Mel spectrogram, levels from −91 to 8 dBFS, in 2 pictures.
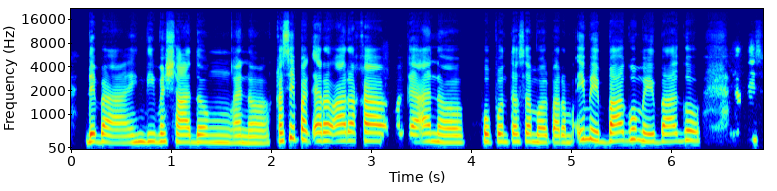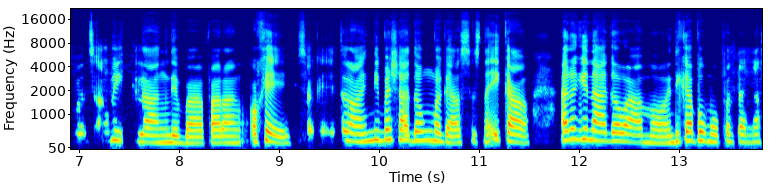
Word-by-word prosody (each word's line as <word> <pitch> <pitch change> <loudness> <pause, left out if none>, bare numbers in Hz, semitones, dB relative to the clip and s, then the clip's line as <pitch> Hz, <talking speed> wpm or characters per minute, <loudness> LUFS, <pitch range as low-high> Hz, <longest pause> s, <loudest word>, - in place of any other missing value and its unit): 'di 225 - +8
ba, 190 -3 0
hindi 220 +2 -1
masyadong 205 -2 0
ano, 185 -1 -2
kasi 240 +8 +4
'pag 285 -5 +2
araw-araw 240 +1 +3
ka 240 -2 +4
mag-aano, 215 -3 -1 0.2
pupunta 220 0 +1
sa 225 +1 0
mall 205 -1 +1
para 200 0 0
ma 210 - -9
“Ay, - - +1
may 275 -4 +3
bago, 245 +6 +3
may 225 -3 +1
bago.” 230 +4 0 0.2
At - - -11
least, 270 - -11
once 225 0 -12
a - - -9
week 260 -3 -5
lang, 200 -1 -1
'di 195 - +1
ba. 180 -1 -1
Parang, 190 0 -1
okay, 215 -5 +1
so - - -9
ganito - - -18
lang, 225 -1 -1
hindi 270 - 0
masyadong 260 -2 0
magastos 205 -7 -3
na 210 - -5
ikaw, 205 -6 +1 0.3
anong 290 +3 +2
ginagawa 240 -5 +1
mo, 190 -2 -4
hindi 210 +4 -3
ka 250 - +5
pumupunta 220 -3 -2
na 210 +1 -10
220 Hz, 195 wpm, -22 LUFS, 200-245 Hz, 0.3 s, di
